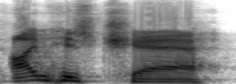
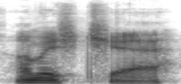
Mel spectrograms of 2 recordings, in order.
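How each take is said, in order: First: Slow, stressed I'm his chair; slow readout. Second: Much softer, muttered I'm his chair; quiet repeat. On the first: Streamer reads a chat message aloud, slow and drawn out. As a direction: drag out "his" slowly. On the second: Streamer repeats the chat message to himself, much softer. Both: Shown as a demonstration.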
